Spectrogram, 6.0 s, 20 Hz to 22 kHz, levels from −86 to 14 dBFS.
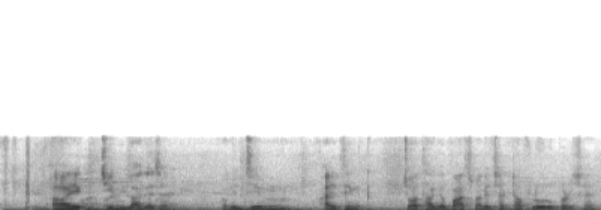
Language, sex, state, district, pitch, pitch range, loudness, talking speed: Gujarati, male, Gujarat, Gandhinagar, 135 Hz, 130-145 Hz, -16 LUFS, 160 wpm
